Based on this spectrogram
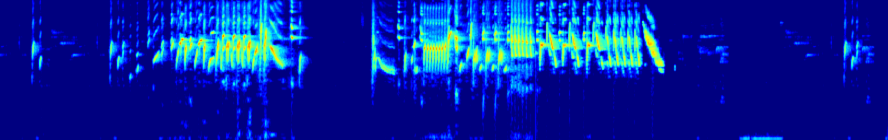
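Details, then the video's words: Major-type European goldfinch song in two long bursts of rapid tinkling twitter and buzzy trills, separated by a brief pause, with a few scattered high chips before and after. "صوت الحسون الأصلي - Stieglitz Major Beste Gesang - Le roi du chardonneret"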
